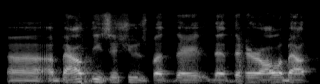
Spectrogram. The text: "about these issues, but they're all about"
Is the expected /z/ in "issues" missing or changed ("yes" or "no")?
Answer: no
